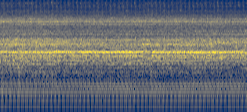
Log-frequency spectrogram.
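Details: Scag mower running: a loud, constant rough whirring and rattle from the deck drive, started about four days ago and louder when pressure is put on the idler pulley; a suspected failing idler pulley bearing, belt not yet ruled out.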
